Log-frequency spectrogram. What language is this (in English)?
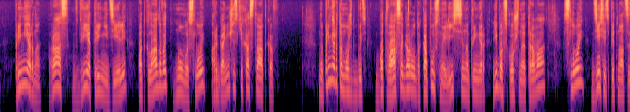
Russian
